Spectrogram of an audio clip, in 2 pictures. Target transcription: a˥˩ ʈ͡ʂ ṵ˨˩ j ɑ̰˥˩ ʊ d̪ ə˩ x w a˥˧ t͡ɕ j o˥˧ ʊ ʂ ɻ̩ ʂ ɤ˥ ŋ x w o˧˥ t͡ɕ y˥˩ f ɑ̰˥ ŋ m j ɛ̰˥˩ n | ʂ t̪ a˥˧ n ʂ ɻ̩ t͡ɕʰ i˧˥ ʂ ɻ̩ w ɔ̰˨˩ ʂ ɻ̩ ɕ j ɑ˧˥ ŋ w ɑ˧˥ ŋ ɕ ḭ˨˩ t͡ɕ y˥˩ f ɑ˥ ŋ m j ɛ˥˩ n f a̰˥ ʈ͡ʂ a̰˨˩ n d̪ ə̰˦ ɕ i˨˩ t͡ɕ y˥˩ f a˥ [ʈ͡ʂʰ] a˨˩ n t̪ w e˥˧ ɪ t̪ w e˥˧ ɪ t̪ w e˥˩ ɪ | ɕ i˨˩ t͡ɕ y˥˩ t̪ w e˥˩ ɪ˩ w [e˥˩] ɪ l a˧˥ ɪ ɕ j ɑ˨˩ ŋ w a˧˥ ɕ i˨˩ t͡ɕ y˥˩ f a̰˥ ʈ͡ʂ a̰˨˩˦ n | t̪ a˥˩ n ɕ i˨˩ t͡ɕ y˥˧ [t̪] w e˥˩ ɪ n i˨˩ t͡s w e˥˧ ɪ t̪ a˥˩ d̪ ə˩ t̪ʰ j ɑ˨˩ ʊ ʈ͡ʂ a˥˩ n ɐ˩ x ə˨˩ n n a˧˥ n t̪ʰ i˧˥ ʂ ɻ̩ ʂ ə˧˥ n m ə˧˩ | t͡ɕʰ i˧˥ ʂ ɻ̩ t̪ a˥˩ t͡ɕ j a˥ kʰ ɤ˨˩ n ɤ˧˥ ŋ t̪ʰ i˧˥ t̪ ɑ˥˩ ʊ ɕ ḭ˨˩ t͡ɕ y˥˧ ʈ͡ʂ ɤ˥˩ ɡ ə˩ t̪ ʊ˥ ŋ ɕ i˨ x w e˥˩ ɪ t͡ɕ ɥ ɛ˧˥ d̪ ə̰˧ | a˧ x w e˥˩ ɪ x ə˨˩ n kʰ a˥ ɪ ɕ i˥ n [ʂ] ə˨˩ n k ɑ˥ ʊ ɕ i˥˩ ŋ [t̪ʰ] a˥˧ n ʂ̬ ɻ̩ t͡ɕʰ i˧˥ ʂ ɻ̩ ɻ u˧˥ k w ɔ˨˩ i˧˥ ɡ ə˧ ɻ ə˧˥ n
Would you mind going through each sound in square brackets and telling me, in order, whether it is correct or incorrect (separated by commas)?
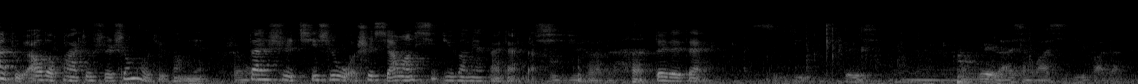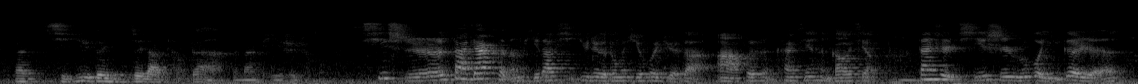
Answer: incorrect, correct, correct, incorrect, incorrect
